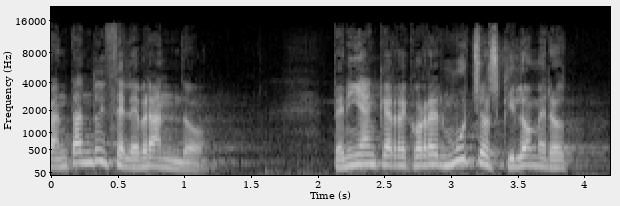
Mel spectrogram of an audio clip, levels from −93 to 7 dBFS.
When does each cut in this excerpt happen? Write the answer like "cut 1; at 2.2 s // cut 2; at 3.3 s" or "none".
none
